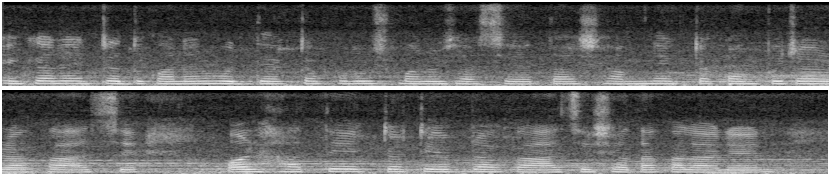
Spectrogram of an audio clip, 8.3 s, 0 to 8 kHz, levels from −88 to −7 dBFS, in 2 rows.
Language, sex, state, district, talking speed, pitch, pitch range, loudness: Bengali, female, Assam, Hailakandi, 160 wpm, 230 Hz, 215-235 Hz, -18 LUFS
